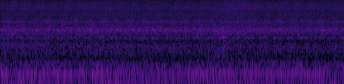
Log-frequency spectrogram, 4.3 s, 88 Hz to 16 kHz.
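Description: Toyota Sequoia V8 idling steadily, a low even hum heard from inside the cab. Its cylinder 2 misfire has been repaired with a new ignition coil.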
